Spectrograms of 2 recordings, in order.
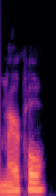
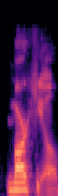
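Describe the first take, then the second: First: The name sounds like the word miracle. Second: The name sounds like mar-kiel, not miracle. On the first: The speaker calls it wrong. "am I saying that right? Is it Miracle?" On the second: The speaker calls it right. "There we go"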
